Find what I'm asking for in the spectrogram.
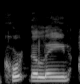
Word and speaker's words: Coeur d'Alene: He is in Coeur d'Alene, Idaho.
